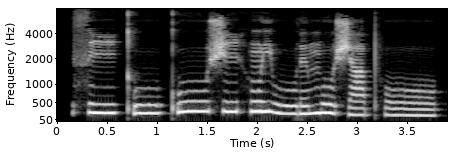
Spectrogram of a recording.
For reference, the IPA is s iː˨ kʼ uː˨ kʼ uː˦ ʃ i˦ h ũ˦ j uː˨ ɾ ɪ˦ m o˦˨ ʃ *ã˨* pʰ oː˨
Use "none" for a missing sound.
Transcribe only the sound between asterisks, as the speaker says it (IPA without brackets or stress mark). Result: a˨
